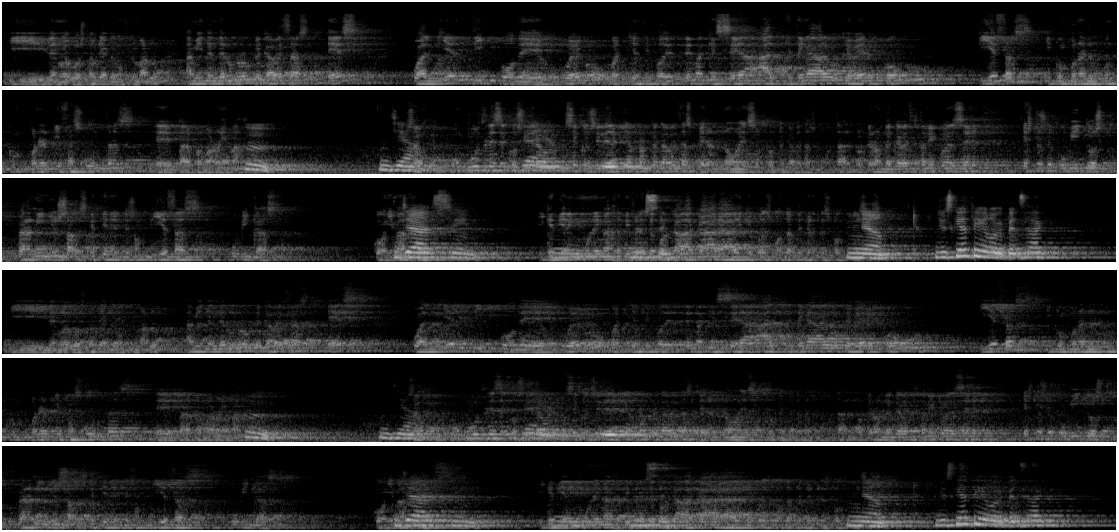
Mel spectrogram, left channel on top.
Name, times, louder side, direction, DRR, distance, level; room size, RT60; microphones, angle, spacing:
voice 1, 0.0-9.1 9.8-13.6 15.2-22.2 22.5-24.3 24.5-25.1 26.0-26.8 27.6-31.1, left 2 dB, 35° left, -7 dB, 4.4 m, -36 dB
sound 1, 11.5-22.7, equal, 5° left, 1.3 m, -39 dB
voice 2, 13.6-13.9 14.9-15.4 16.2-16.7 26.2-27.2 27.8-28.1 28.6-29.0 30.7-31.2 31.6-32.7, left 3 dB, 80° left, 7 dB, 1.1 m, -28 dB
24.0 x 20.5 x 5.8 m, 2.4 s
head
